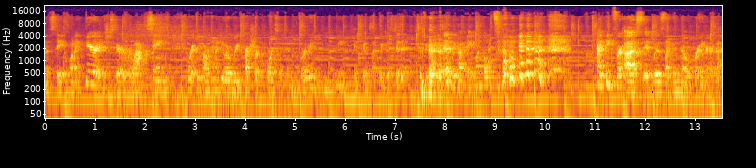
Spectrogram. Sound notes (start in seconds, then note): 7.4 laughs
